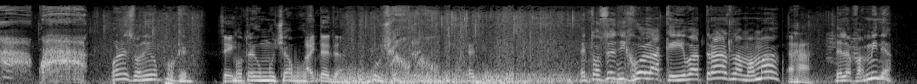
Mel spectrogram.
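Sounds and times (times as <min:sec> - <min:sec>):
speech: 0:01.1 - 0:05.2, 0:05.8 - 0:09.0
thunder from a strong electrical storm: 0:02.7 - 0:09.1.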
